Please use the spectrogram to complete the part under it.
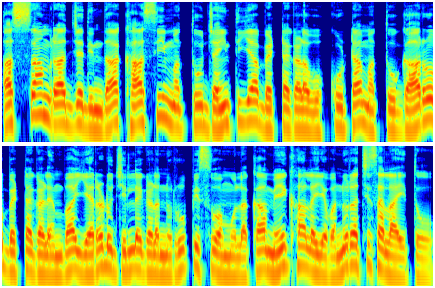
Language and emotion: Kannada, neutral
